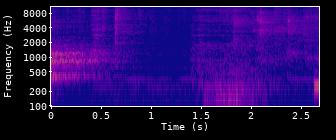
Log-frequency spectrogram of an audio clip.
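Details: A Basset Hound that has been unwell and is now feeling better gives a drawn-out, mournful howl in protest, with a person speaking briefly.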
